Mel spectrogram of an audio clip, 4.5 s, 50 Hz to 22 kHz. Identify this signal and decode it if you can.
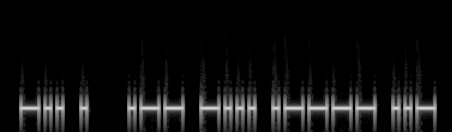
Morse code, heard as a keyed tone, about 20 wpm, 700 Hz. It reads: DE WB1U
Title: Speed-Racing Common QSO Phrases - 20wpm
